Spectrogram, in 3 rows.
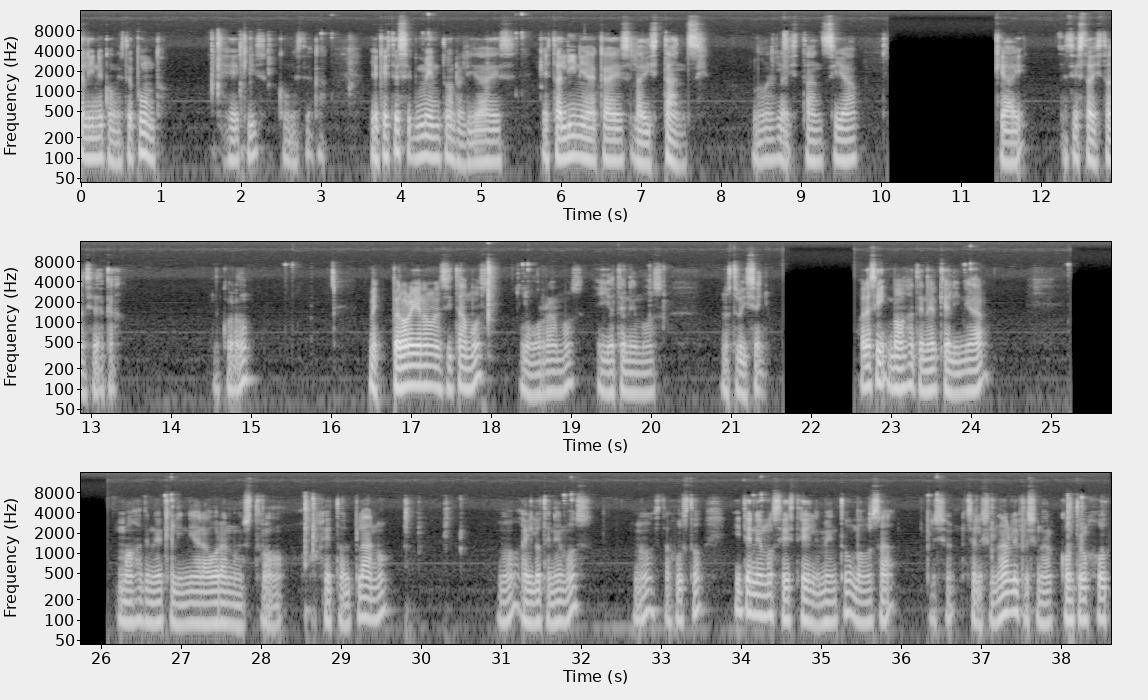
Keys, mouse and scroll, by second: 1.7 g, 2.1 x, 3.1 ctrl+click, 3.6-3.9 ctrl+scroll down 3, 4.4 right click, 4.7-5.1 scroll down 2, 5.5 shift+right click, 10.4 click, 11.1 scroll down 2, 11.6-11.9 scroll up 2, 12.5-12.8 scroll up 2, 15.5 click, 16.1-16.5 scroll up 2, 17.9 Delete, 18.5 click, 18.9-19.5 scroll down 1, 19.5 Tab, 20.1 Tab, 20.9-21.3 scroll up 2, 21.3-21.6 scroll down 2, 22.5 scroll down 2, 23.0-23.3 scroll up 2, 24.0 right click, 25.3 right click, 26.9 right click, 27.3-27.9 scroll down 2, 28.6 KP_1, 30.4 KP_1, 31.9 right click, 32.3 Tab, 33.3 Tab, 34.3 right click, 36.5 shift+right click, 38.1 ctrl+j.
